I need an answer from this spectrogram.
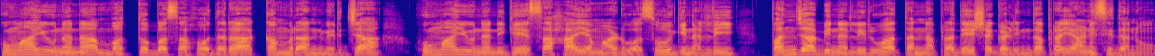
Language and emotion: Kannada, neutral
